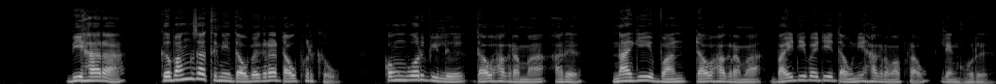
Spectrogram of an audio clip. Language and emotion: Bodo, neutral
